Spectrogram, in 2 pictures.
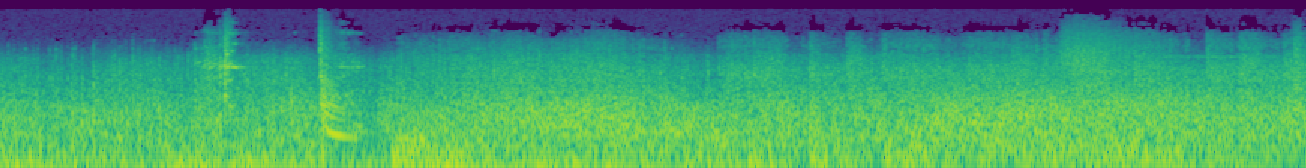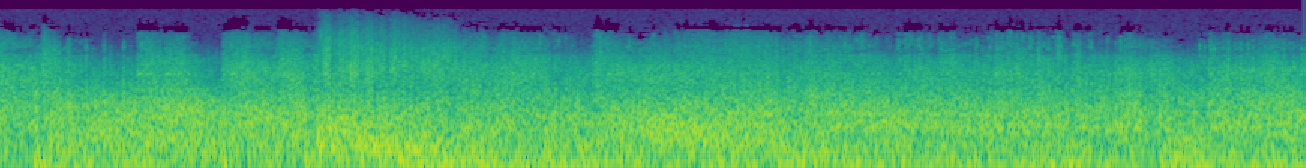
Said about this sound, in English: Although at the end of the second day, D plus one, we breathe a little easier, mortar squads continue to hammer enemy points of resistance.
